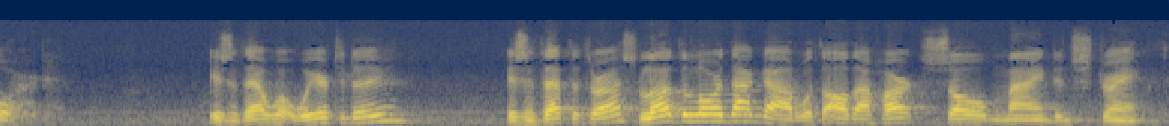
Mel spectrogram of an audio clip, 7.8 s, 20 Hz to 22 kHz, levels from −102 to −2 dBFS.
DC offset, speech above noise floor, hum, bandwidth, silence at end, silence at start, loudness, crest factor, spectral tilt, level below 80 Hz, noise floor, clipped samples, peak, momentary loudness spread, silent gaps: under 0.1%; 30 dB; none; 11 kHz; 0.05 s; 0 s; -17 LUFS; 18 dB; -6 dB/octave; -60 dBFS; -47 dBFS; under 0.1%; 0 dBFS; 10 LU; none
